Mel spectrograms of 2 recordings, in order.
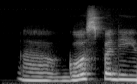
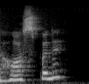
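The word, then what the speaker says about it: Hospody (Господи): letter G in Russian language is G, mm-hmm. and in Ukrainian it's H. Mm-hmm. So, for example, word Gospody in Russian, in Slavic language and in Ukrainian it's a Hospody.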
